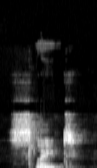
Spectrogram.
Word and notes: slate: British English

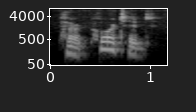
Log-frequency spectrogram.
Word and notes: purported: British English

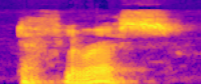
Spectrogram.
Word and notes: effloresce: British English

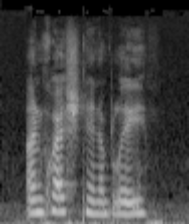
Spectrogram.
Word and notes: unquestionably: American English

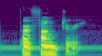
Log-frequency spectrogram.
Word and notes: perfunctory: American English

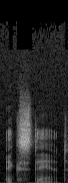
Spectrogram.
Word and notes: extant: American English

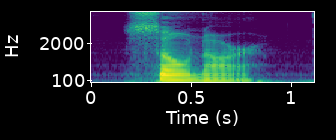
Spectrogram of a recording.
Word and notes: sonar: American English

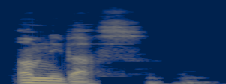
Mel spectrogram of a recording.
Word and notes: omnibus: Australian English

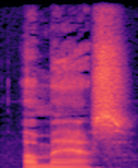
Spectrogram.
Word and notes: amass: American English

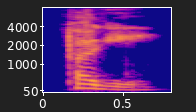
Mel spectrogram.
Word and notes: pogey: Australian English

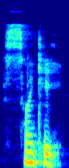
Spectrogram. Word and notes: psyche: British English

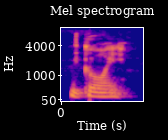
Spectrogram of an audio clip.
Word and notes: goy: British English

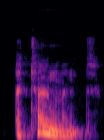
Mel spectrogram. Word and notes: atonement: British English

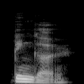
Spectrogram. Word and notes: bingo: Australian English

